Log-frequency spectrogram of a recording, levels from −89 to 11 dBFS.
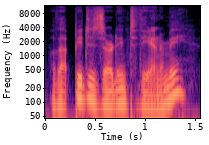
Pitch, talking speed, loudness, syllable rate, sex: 100 Hz, 270 wpm, -17 LUFS, 7.7 syllables/s, male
